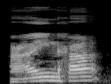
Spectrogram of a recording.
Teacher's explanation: حلق کے بیچ والے حصے سے ادا ہوتے ہیں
